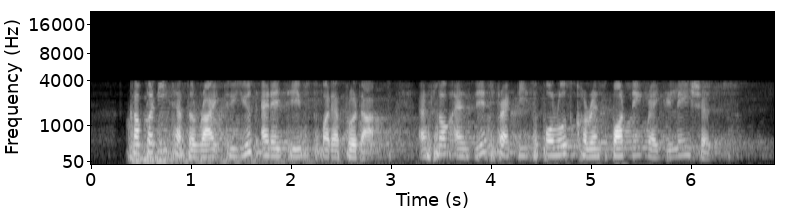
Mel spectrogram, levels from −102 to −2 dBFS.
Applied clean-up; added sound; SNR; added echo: none; Explosion; 16 dB; reverberation time 2.6 s.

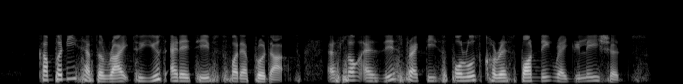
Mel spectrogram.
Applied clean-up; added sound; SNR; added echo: none; none; none; none.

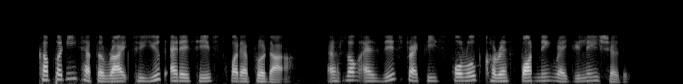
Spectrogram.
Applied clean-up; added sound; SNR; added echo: neural separator model SepFormer WHAMR!.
